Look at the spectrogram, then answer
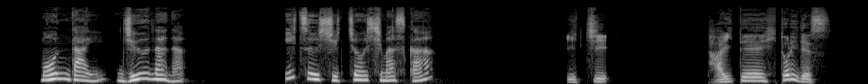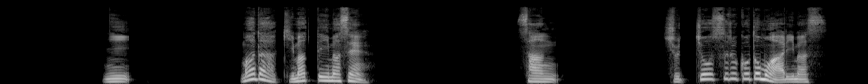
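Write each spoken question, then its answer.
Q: いつ出張しますか?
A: 2: まだ決まっていません。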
